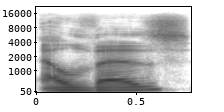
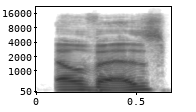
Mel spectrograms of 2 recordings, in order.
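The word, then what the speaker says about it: Elwes: This story stars Carrie, I believe it's pronounced Elves is how you pronounce his last name. It's Welsh. Yes. Like with V. Well, you you pronounce the W like a V.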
